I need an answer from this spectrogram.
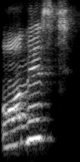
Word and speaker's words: honest: E também, pessoal, palavras que o H é mudo. São poucas, acho que só 4 palavras no inglês em que o H é mudo. Então, nesse caso, o H ele só está ali na escrita, mas não vai fazer parte do som.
